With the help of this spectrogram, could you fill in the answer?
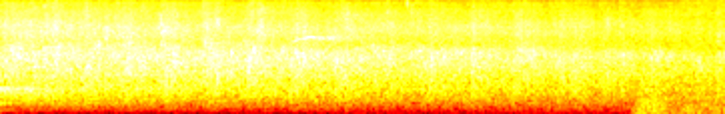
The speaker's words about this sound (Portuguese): Você que nos visita aqui pela primeira vez, quem é que está aqui pela primeira vez? Faz assim com a mão, só para te conhecer. Uma salva de palmas para essas pessoas.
